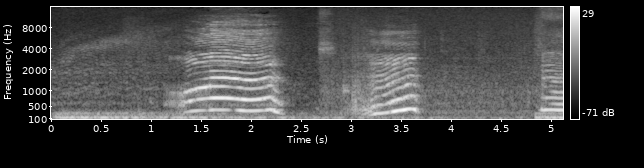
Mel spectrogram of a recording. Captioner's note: monster grunts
